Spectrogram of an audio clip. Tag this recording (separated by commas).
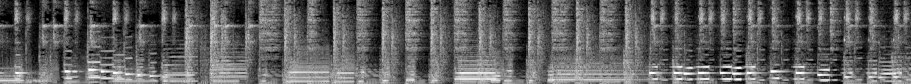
Music, Soundtrack music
